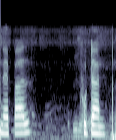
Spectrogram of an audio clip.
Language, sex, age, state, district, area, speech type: Assamese, female, 18-30, Assam, Kamrup Metropolitan, rural, spontaneous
